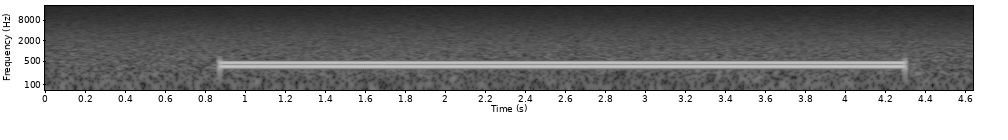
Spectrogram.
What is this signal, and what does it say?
Telephone call progress tone (North American or UK plan), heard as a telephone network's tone, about 350, 450 Hz. Dial tone.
